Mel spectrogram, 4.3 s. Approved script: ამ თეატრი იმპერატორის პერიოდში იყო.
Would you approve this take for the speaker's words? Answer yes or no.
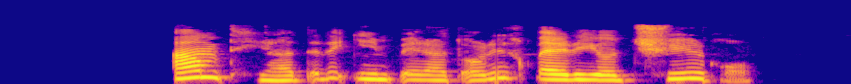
yes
